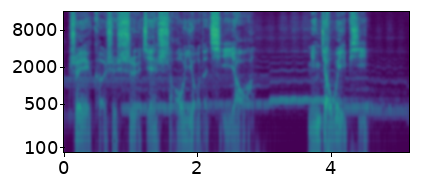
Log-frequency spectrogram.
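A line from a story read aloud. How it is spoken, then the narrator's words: Admiring exclamation. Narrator (Chinese): 掌柜的看后连连赞叹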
